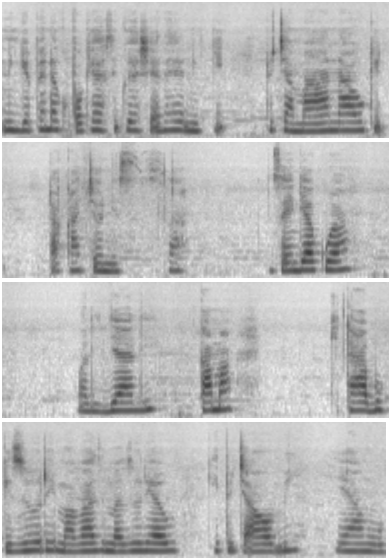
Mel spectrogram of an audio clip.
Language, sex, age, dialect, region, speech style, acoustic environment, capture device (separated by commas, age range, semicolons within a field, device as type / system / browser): Swahili, female, 18-24, Kenya - Mombasa, Kenya, focused, nature, mobile / Linux / Chrome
